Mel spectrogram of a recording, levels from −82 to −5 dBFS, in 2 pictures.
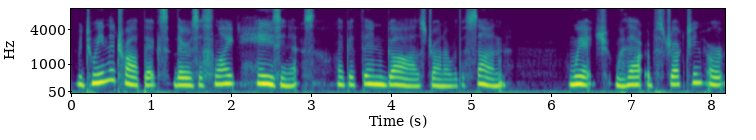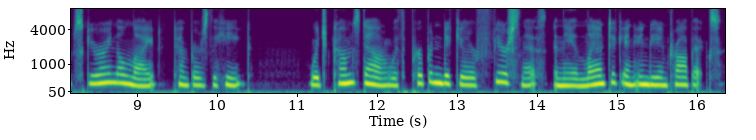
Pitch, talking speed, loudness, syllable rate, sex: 235 Hz, 140 wpm, -16 LUFS, 4.4 syllables/s, female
